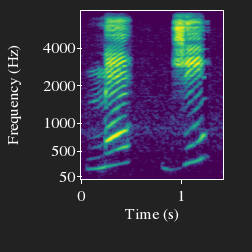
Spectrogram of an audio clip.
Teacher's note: A sílaba mais forte é o mé. Então, ó, o co é a última, o di é a penúltima e o mé é a antepenúltima. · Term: proparoxítona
